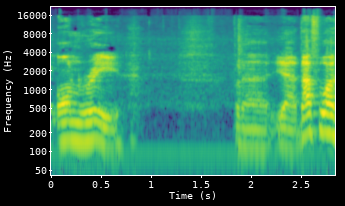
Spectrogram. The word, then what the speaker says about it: Henri: I thought his name was Thierry Henry for a few years, because like as a little English kid, it's spelt like Henry. I had like friends called Henry. Why on earth would that be Henri?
